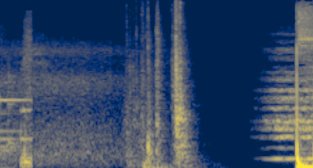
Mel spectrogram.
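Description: Background music breaks off, then a couple of dull thumps a little over a second in, then the sound drops to dead silence for about half a second at a cut between two clips.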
